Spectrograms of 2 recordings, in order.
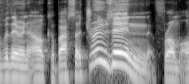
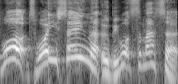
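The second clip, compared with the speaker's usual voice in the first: high, surprised question; mock surprise; 11 semitones higher than usual. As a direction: act puzzled and surprised.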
